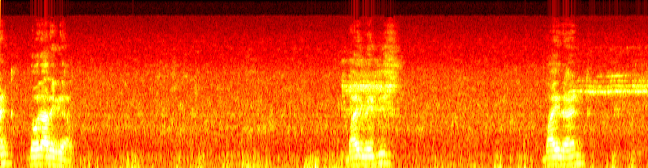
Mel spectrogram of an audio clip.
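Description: A young man speaks calmly into a microphone in short bursts.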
